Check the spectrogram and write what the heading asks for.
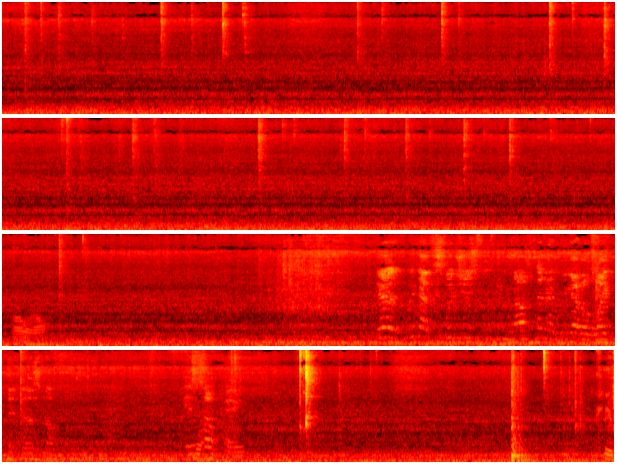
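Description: Steady low hum and rumble of a cruise ship cabin's air handling, with faint, quiet voices now and then and a sharp click near the end.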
